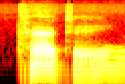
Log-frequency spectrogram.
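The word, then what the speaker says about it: thirty: yeah yeah 30 yeah 30 we stress on the first syllable and I'm sure you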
